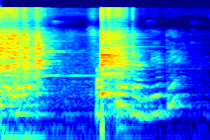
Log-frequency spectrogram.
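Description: A metal lid clanks down onto a metal pot.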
